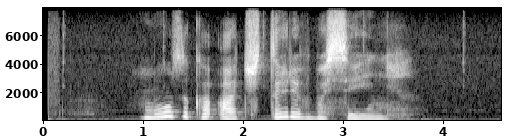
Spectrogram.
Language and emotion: Russian, neutral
